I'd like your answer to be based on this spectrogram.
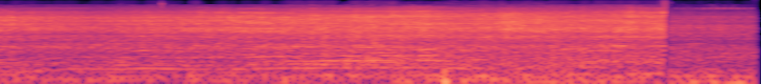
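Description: Factory stock cars in a night heat race at Super Bee Speedway roaring toward the finish line, a dense continuous engine roar from the pack, heard at a moderate distance.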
